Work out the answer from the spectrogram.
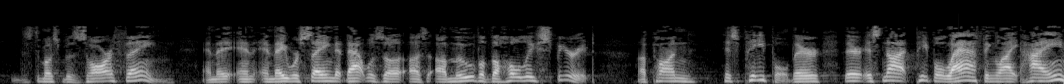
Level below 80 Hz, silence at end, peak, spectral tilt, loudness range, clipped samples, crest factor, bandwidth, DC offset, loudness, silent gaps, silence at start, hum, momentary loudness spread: -58 dBFS; 0 s; 0 dBFS; -7 dB/octave; 4 LU; under 0.1%; 18 dB; 6.4 kHz; under 0.1%; -19 LUFS; none; 0.15 s; none; 11 LU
